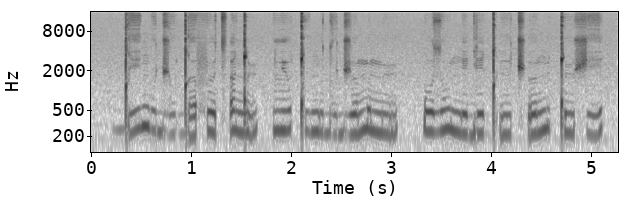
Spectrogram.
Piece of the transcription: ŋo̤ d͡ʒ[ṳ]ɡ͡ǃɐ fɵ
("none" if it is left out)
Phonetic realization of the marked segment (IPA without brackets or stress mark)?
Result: o̤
